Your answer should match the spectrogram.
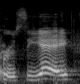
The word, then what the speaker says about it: Croucier: Yeah, which is why your name is spelled Juan Croucier, but it's pronounced Juan Croucier, which you told me is actually French.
